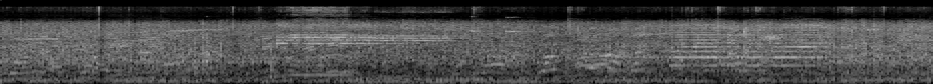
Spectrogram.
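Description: A diesel engine of an excavator rumbles steadily nearby.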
